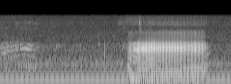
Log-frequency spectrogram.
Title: My Porky Pug Snoring Away!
